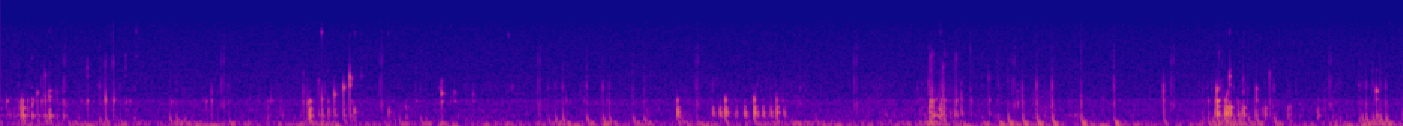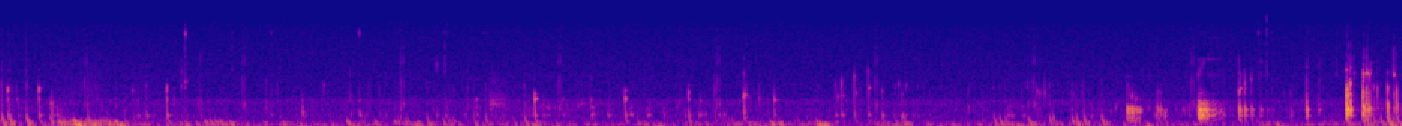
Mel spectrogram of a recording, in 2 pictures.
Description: Stomach digesting noises after eating some donuts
